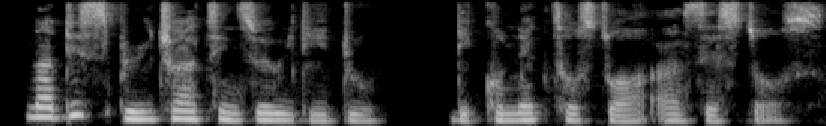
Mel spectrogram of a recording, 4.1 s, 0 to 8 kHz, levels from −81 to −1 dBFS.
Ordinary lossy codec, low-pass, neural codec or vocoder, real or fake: none; 7.2 kHz; none; real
